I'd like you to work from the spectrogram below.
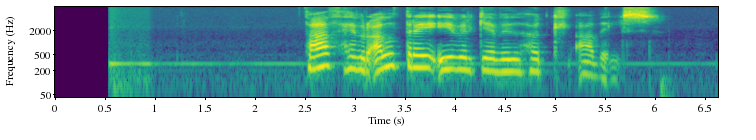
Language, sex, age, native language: Icelandic, female, 20-29, Icelandic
